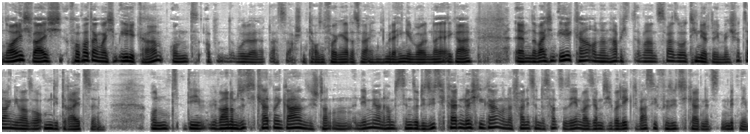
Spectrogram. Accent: Thuringia, Germany; meiner Kindheit in Thüringen

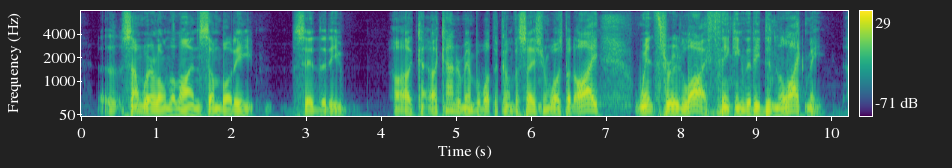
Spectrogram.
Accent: Young, New South Wales, Australia; now in Sydney, Australia; When I came from Young, I went to 2GB and we bought a little house at Seven Hills. Then we moved up. We thought we were moving right up. We went to Northmead and then we went from Northmead to Castle Hill.

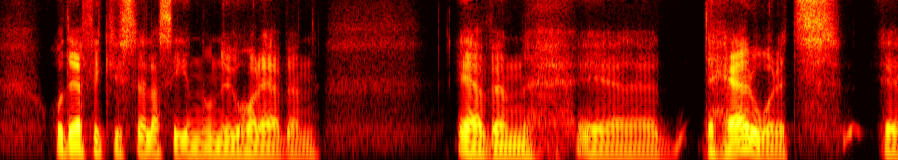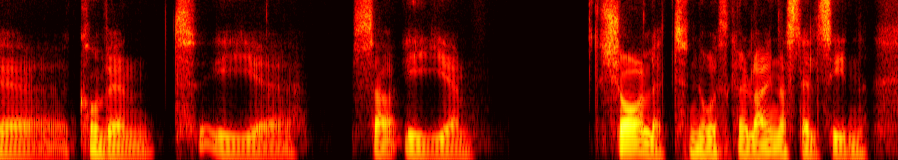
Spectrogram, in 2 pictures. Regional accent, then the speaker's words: near Kisa, Östergötland, Sweden; från Kisa som eh, ligger i eh, närheten där jag är uppvuxen

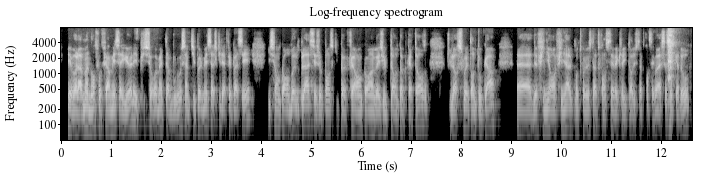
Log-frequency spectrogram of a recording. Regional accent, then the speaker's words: France; on est français

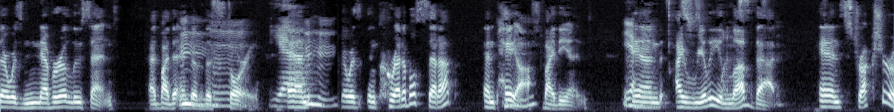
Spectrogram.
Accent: Idaho, United States; I'm from Idaho.

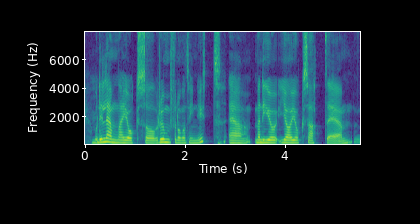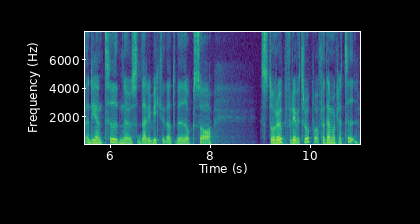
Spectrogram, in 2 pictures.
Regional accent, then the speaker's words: Sweden

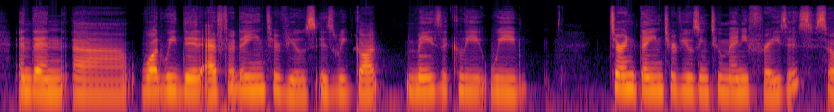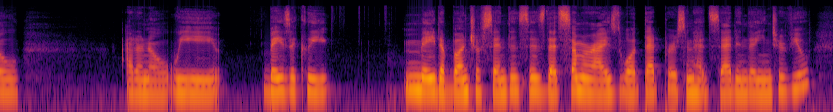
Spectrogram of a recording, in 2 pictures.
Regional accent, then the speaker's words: Brazil; now in The Hague, Netherlands; I am from Brazil, but I'm also partly Dutch

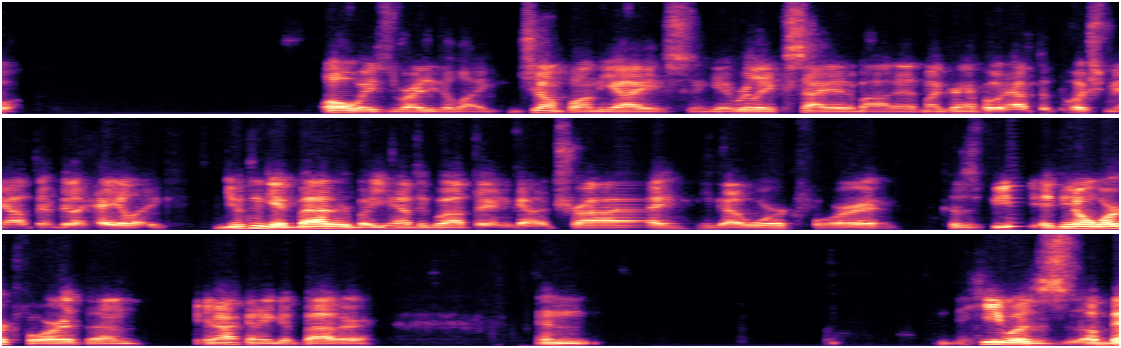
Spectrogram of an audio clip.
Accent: Toledo, Ohio, United States; I grew up in Toledo. You know, I grew up kind of towards the Toledo Zoo on the Anthony Wayne Trail right over there

